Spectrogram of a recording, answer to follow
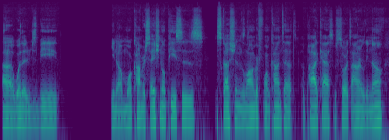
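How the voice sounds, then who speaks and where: A man's voice: sits low, little pitch movement, normal speed, warm tone, no room sound. A man streaming and chatting casually, laid-back and rambling, full of "like" and repeated words. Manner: laid-back, swears freely. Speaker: gaming streamer.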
